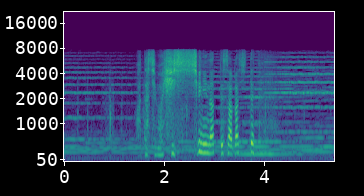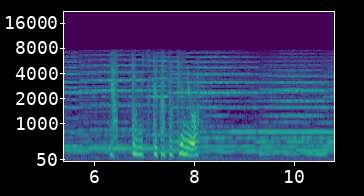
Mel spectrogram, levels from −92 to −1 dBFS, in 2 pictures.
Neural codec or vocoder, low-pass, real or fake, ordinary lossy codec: none; none; real; none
